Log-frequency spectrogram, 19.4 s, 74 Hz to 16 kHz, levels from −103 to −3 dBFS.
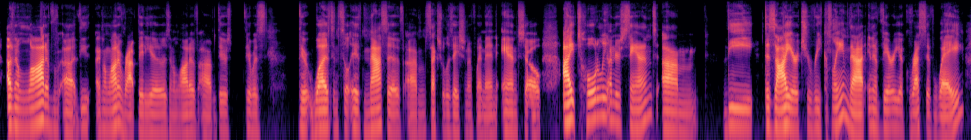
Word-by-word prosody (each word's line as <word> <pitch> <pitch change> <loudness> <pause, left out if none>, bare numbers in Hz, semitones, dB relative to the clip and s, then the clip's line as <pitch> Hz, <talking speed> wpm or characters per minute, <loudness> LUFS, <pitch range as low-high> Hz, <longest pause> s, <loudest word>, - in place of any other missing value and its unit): in 130 0 +6
a 125 - -3
lot 125 +7 +6
of, 140 -3 -7 0.2
uh, 105 -1 -2
the 125 -1 -15
in 110 - -8
a 115 -1 -12
lot 125 +4 +3
of 125 -7 -7
rap 100 0 +2
videos 105 -1 -8
and 105 - -19
a - - -17
lot 100 0 -4
of 100 -1 -9
uh, 95 -2 -7 0.2
there's 105 -3 -12 0.3
there - - -11
was 105 -3 -12 0.7
there 115 +1 -5
was 115 +3 +2
and 115 -1 -20
still - - -10
is 115 -2 -6
massive, 115 -2 +1
um, 100 0 -9
sexualization 100 -2 -9
of 100 - -19
women, 95 +1 -10
and 105 -1 -1
so 95 -2 -4 0.5
I 155 +3 +10
totally 180 +5 -3
understand, 145 +2 -3
um, 110 -3 0 0.6
the 125 0 -4 0.2
desire 120 0 +6
to 120 - -14
reclaim 130 - -6
that 100 -3 +6
in 125 0 -11
a 115 - -7
very 120 +3 -7
aggressive 110 -2 -5
way. 95 - -2
115 Hz, 140 wpm, -25 LUFS, 105-125 Hz, 0.7 s, I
